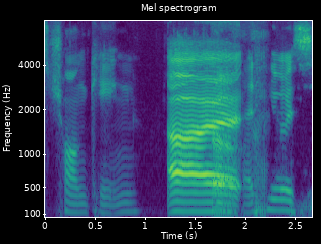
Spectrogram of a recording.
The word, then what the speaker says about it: Chongqing: place is real but he was mispronouncing it on purpose it's Chong King uh and he was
